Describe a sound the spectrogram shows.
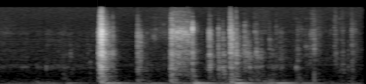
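A paper trimmer blade slides and cuts through card.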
